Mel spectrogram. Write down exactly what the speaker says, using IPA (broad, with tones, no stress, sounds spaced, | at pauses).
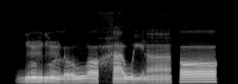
ɡ͡b ũ˦ ɡ ũ˦˨ l o˨˦ w ɔ˧ h a˧ w i˧ ɾ ã˦ | ɔ˦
